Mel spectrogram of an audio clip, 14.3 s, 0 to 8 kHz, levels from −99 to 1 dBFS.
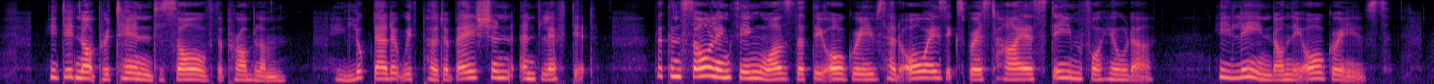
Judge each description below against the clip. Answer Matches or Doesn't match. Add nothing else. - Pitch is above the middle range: Matches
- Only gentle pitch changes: Doesn't match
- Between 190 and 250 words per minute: Doesn't match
